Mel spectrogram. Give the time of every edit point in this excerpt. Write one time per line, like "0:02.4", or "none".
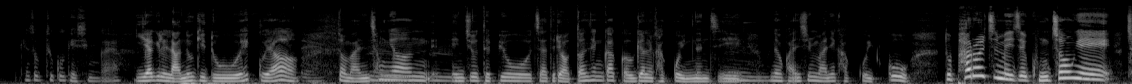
0:01.3
0:03.4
